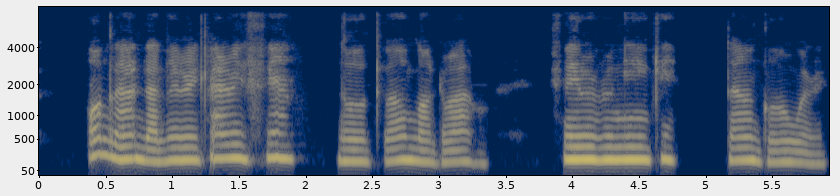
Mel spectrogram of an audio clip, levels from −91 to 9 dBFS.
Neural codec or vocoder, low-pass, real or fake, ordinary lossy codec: codec, 16 kHz, 2 kbps, FunCodec, trained on LibriTTS, 25 frames a second; 7.2 kHz; fake; none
